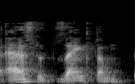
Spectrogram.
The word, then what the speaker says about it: astaxanthin: Briefly tell us about, I can't even pronounce it right, the astaxanthin.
